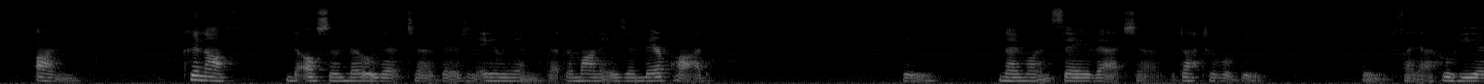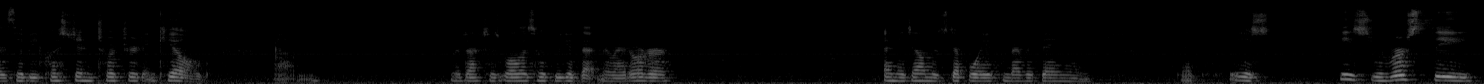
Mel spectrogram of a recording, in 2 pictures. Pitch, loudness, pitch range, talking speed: 160 Hz, -45 LUFS, 155-170 Hz, 140 wpm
